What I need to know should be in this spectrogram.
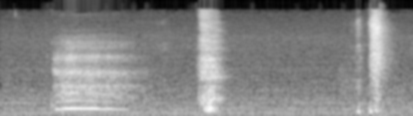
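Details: A dog sneezing: a brief whine, then a sharp explosive sneeze, and a second quick double sneeze moments later.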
